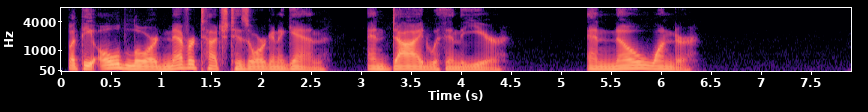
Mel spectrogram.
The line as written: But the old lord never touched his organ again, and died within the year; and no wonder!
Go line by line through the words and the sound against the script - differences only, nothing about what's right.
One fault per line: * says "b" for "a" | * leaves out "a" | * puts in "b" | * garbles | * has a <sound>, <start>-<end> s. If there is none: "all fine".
all fine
